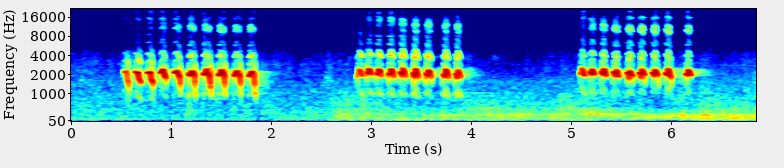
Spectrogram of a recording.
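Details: Lure recording of sooty-headed bulbul 'ngerol' rolling song meant to provoke a reply: three bursts of rapid, evenly repeated bright notes, about nine to eleven per burst, separated by pauses of about a second, over a soft low background hum.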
